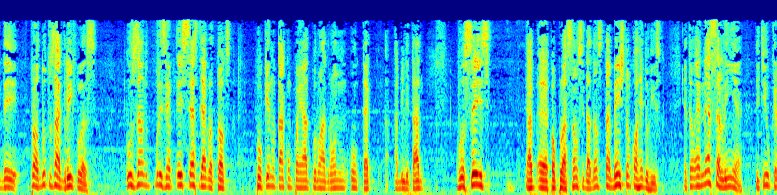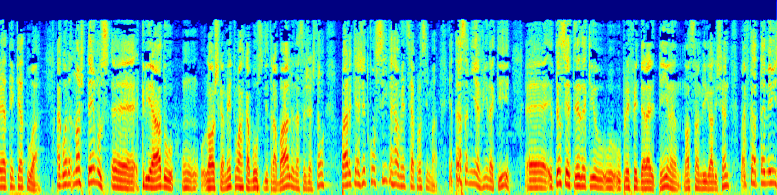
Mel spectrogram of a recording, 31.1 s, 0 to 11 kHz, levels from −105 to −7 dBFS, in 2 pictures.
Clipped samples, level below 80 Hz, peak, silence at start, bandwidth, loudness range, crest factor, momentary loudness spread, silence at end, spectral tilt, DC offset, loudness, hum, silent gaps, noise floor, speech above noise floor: under 0.1%; -46 dBFS; -4 dBFS; 0 s; 8 kHz; 5 LU; 18 dB; 9 LU; 0 s; -6 dB/octave; under 0.1%; -22 LUFS; none; none; -53 dBFS; 31 dB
